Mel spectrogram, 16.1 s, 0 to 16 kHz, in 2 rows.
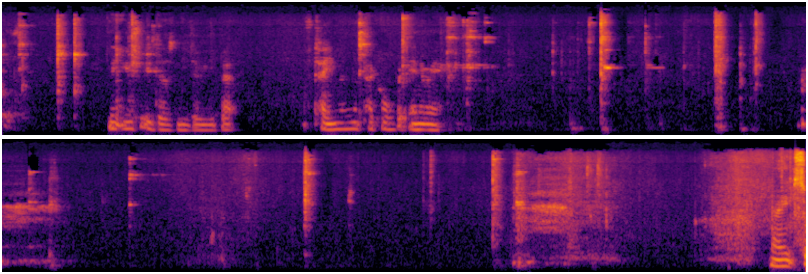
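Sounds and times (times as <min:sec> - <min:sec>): small metal tools clinking: 0:04.4 - 0:05.0.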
